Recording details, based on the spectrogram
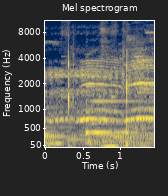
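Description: A sheep in the farming-nature video game Equilinox gives a short, faint bleat that is blended into background game music.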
